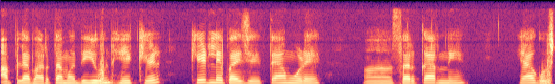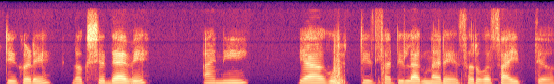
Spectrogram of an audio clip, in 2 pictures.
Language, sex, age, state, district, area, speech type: Marathi, female, 30-45, Maharashtra, Akola, urban, spontaneous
